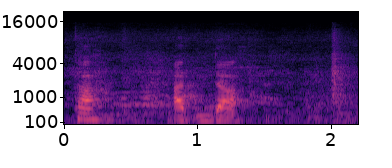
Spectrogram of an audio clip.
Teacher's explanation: dumididi naman sa loob ng mga ngiping itaas ang dulong dila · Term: pang-ipit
